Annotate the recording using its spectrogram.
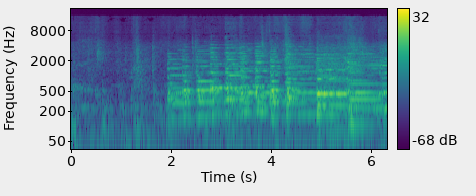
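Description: Piano playing a short cadence of chords that sets the key for the choir. It is soft at first and becomes fuller with sustained chords from about two seconds in.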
